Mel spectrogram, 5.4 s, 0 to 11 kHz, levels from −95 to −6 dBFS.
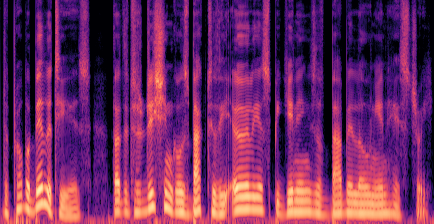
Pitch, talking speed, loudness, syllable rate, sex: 115 Hz, 165 wpm, -19 LUFS, 5.7 syllables/s, male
